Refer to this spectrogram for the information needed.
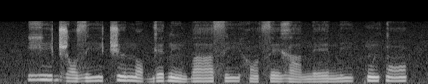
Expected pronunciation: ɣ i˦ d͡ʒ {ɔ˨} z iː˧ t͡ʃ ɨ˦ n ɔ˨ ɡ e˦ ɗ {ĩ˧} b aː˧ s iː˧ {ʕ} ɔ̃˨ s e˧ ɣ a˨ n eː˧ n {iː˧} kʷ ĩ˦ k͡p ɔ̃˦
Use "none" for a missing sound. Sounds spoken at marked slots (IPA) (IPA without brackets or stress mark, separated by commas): ɔ˨, ĩ˨, h, iː˦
